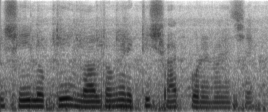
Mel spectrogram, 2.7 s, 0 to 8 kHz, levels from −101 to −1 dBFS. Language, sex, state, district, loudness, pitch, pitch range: Bengali, male, West Bengal, Cooch Behar, -14 LUFS, 155 Hz, 145-165 Hz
